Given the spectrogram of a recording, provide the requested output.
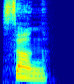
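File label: "sung", American English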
